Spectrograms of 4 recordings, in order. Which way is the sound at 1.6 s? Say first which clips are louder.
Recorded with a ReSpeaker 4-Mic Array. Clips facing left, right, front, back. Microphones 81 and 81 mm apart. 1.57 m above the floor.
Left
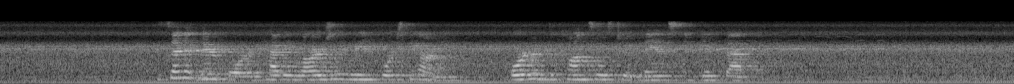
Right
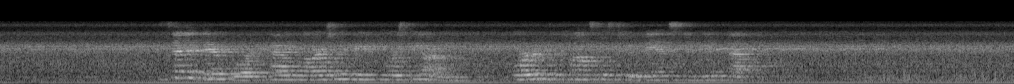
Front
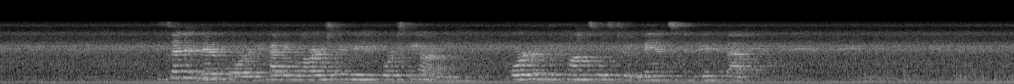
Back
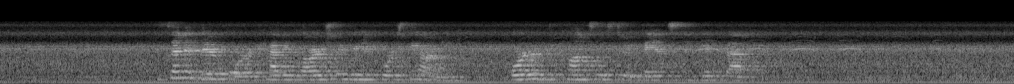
Left 4 dB, even; 100° left.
